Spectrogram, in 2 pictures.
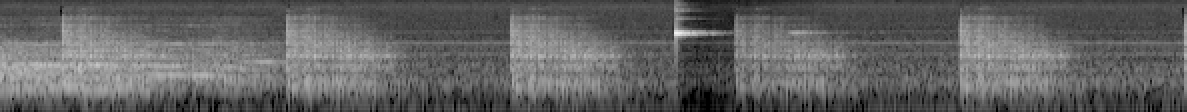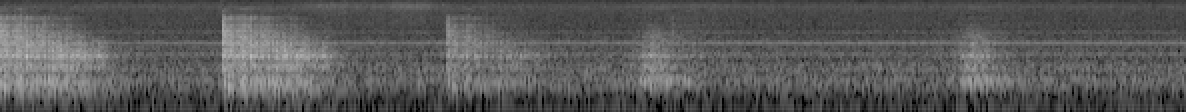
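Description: Repeated whooshing blasts from a creature's attack come at a steady pace and slowly fade.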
